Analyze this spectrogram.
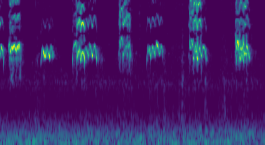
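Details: Hand-tame budgerigar chicks, both white, giving short raspy chirps in pairs, a louder harsh note followed by a softer one, repeating through the short recording.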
